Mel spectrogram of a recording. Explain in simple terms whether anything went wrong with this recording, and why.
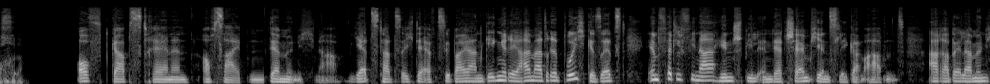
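Several things went wrong, all in how the sound was carried or picked up.

Burst of packet loss: at 2.57 to 2.65 s, a cluster of data packets was lost or arrived too late. The receiver stretched the last bit of sound and faded it for about 56 ms, so you hear a brief held buzz or hiss, then about 60 ms of audio is skipped.

Short concealed packet loss: smaller gaps occur at 3.91, 5.21, 7.09 and 8.57 s, each missing 20 to 40 ms. The receiver patched each hole by continuing the preceding sound, leaving a quick smear or wobble where a tiny piece may vanish.

Loud pop: between 7.63 and 7.84 s, a sudden electrical jolt, likely from a plug, switch, static or driver glitch, added two sharp pops that jump out above the surrounding sound while the audio keeps going underneath.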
